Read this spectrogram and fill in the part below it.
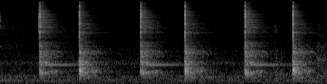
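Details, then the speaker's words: Retrofitted truck auxiliary light circuit: sharp, crisp clicks about once a second over a quiet background as the circuit switches; the relay is working normally. "also when I turn on the circuit you'll hear the relay clicking and that means that the delay is working"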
